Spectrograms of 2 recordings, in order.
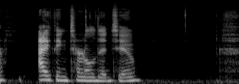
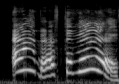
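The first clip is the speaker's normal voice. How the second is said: put-on high loud gleeful child repeat; proud repeat; 6 dB louder than usual. Boy repeats his new phrase, gleeful child voice. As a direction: say it again with glee. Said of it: "Fudge repeated".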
